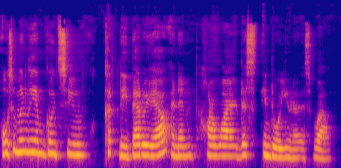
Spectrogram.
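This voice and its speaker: A woman's voice: medium pitch, fairly even intonation, fairly quick, warm tone. A woman giving a casual hands-on product review, explaining things in an informal, plain-spoken way.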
